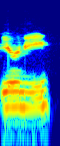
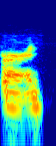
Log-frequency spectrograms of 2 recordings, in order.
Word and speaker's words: Beirne: You know, so you would say like, "Oh, it's nice to meet you, Beernney." And I would say, "No, actually it's pronounced burn.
